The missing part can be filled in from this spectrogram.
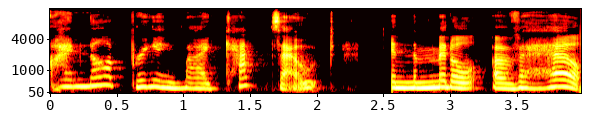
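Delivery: speaking in a whisper. Refusing to bring out the cats in the middle of hell: whispering. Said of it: "I'm also whispering now".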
